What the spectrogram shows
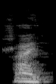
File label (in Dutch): "шай" Kazachs; thee-in-andere-talen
